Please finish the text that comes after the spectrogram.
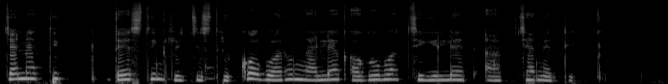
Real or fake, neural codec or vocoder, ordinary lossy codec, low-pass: fake; codec, 44.1 kHz, 7.8 kbps, DAC; none; none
